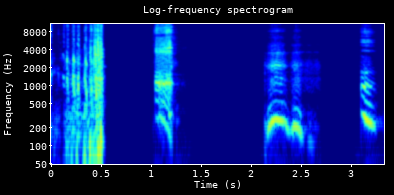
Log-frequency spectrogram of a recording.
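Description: A small cartoonish creature babbles in short squeaky bursts.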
